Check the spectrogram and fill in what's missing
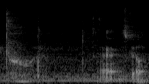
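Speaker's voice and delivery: breathless whisper, bracing yourself. Real, not acted. Bracing to eat hot wing.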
